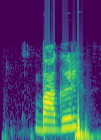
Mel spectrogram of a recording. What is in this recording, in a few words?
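"багыль", Komi, female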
